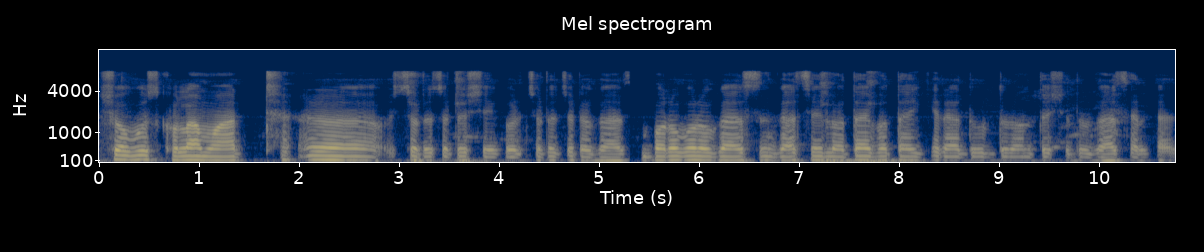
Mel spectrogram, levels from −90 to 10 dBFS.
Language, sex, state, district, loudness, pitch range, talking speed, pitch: Bengali, male, West Bengal, Jhargram, -28 LUFS, 115-125 Hz, 135 wpm, 120 Hz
